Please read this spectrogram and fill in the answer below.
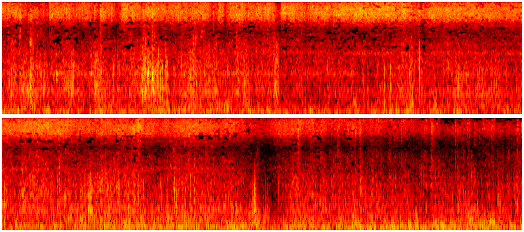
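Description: Mountain bike rolling fast down a dirt trail: wind buffets the action camera's microphone over tyre roar on the dirt, with a constant clatter of small knocks and rattles from the bike.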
